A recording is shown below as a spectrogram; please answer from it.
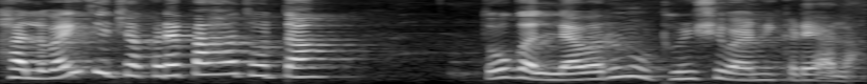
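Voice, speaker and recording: A woman's voice: high-pitched, big pitch swings, normal speed, a little mellow. A woman primary school teacher reading a textbook story aloud to her class. She asks questions, repeats the answers and gives step-by-step page instructions.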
